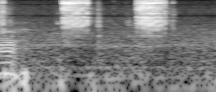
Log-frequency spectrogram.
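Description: Socket ratchet clicking in short runs about three-quarters of a second apart as it winds tension onto the centre bolt of a homemade dynastart puller on an engine's crankshaft taper.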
